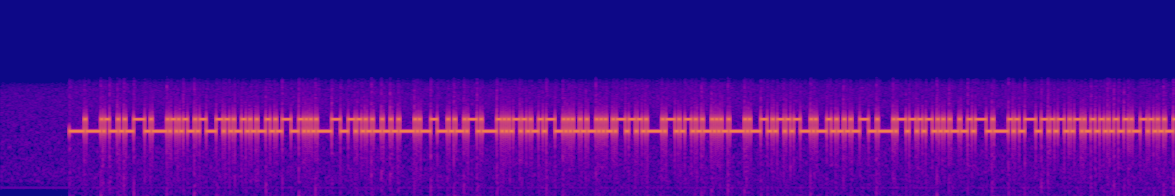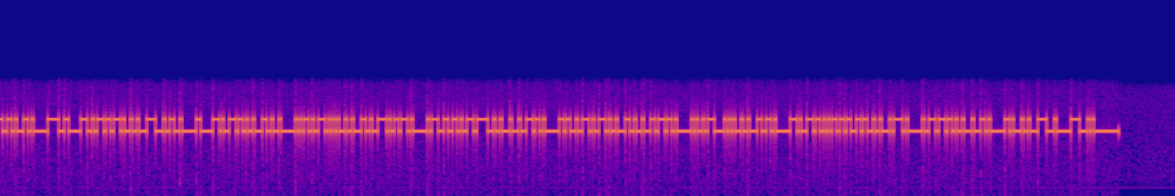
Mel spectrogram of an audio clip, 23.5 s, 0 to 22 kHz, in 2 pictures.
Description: TTY/TDD text telephone tones (45.45 baud Baudot), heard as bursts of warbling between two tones, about 400 Hz shift, 1600 Hz centre. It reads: B5DCM U094O 1XM3R UOY63 EA6XN MXP9E N75LT NHIWG 87TVN H92VH 0SAY0 ZIAT1 LAA07 FMY8H SLL3A 7G9OX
